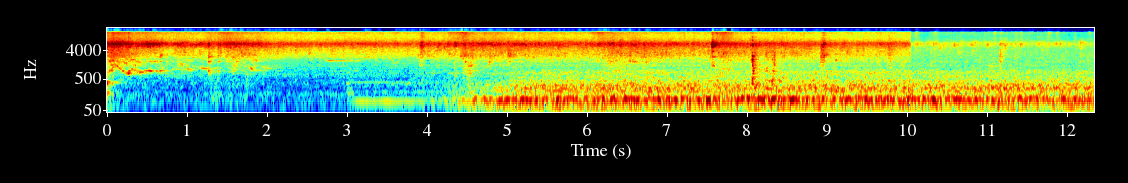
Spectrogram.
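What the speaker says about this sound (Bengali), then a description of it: "এবার ডিমগুলো সব ভেজে নিচ্ছি, কড়াইতে দিয়ে দিচ্ছি।" Duck eggs frying in oil in a wok, a steady close sizzle that swells louder after a few seconds, with scraping and stirring sounds mixed in and no talking.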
